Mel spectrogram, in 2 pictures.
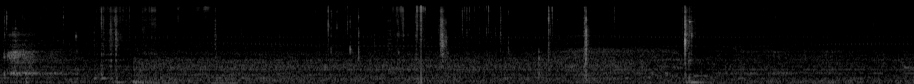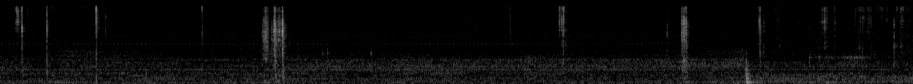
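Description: Rubber parts click and tap as they are handled.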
